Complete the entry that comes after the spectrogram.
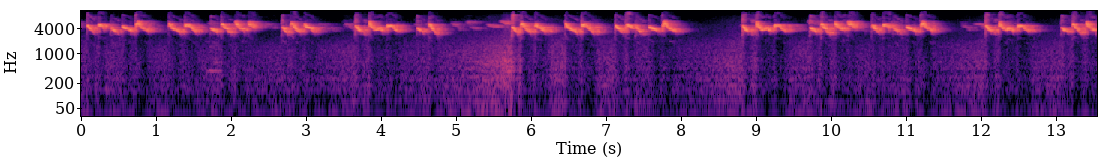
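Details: Oriental white-eye singing in stable form, recorded 28 February 2022: rapid high twittering phrases of warbled, slurred notes, each burst lasting about a second, repeated in quick succession with brief pauses, little background noise.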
